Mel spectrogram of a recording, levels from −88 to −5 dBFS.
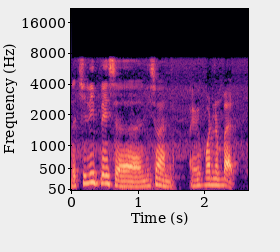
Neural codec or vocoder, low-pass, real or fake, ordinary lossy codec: none; 7.2 kHz; real; none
